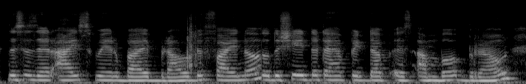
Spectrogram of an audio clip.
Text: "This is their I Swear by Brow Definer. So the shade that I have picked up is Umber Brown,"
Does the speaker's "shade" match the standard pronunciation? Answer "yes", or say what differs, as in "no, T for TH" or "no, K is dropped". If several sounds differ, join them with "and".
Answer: yes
